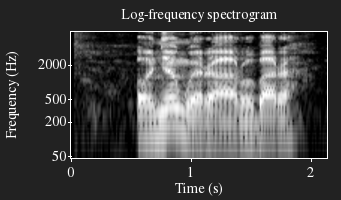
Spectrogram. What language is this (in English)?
Igbo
